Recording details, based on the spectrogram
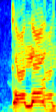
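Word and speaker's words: طلاق: গিয়ে স্বামী তার স্ত্রীকে তালাক দেয় তাই না আরে ভাই বলুন না শব্দটা কিন্তু তালাক নয় শব্দটা তালাক বলবেন না কেউ শব্দটা হলো তলাক কি বললাম তলাক ওর আরবি উচ্চারণ কি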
